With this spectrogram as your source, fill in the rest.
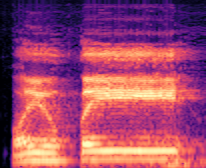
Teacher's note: قاف موٹا پڑھا جائے گا، یا مدہ بھی ہے، ایک الف کے برابر کھینچ کر پڑھیں گے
